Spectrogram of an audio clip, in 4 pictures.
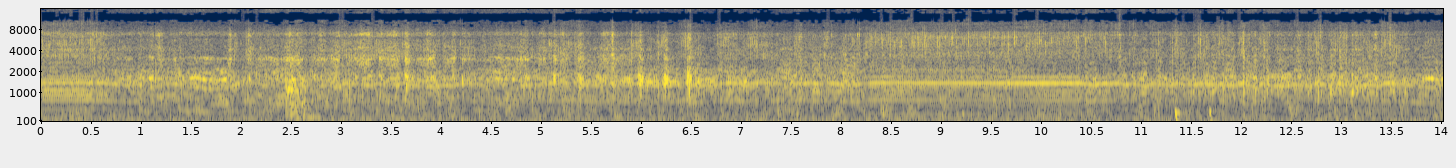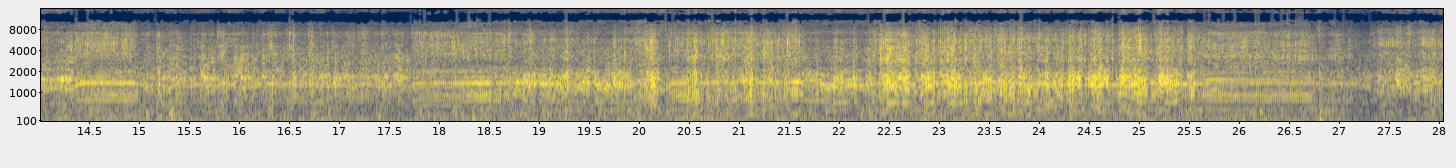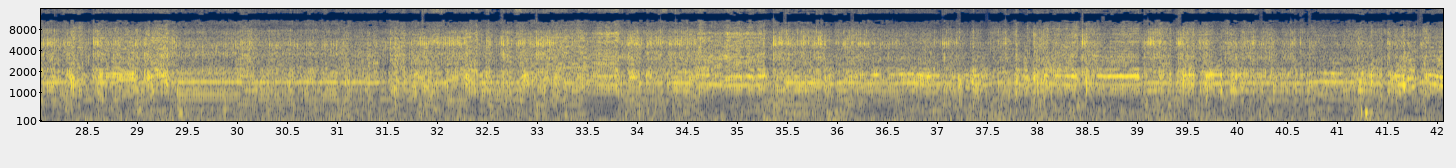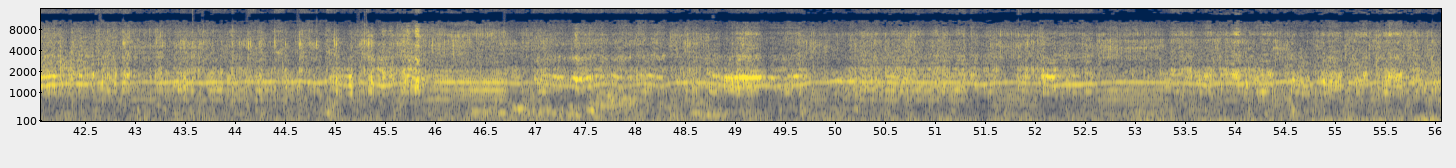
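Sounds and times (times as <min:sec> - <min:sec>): rotary nail drill whining: 0:00.0 - 0:56.0.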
